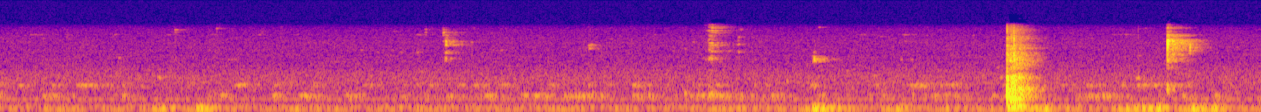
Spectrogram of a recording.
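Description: Quiet mouth sounds of eating soft durian flesh: wet chewing with small clicks, the sharpest and loudest click about five seconds in and another just before the end.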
